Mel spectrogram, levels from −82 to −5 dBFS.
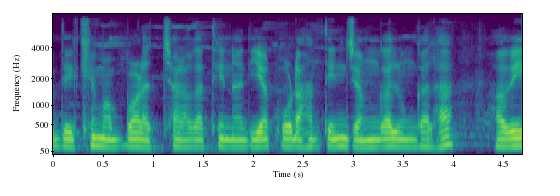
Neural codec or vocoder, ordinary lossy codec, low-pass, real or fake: none; none; 7.2 kHz; real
